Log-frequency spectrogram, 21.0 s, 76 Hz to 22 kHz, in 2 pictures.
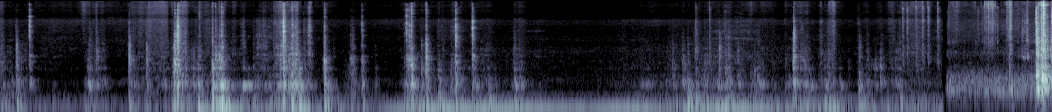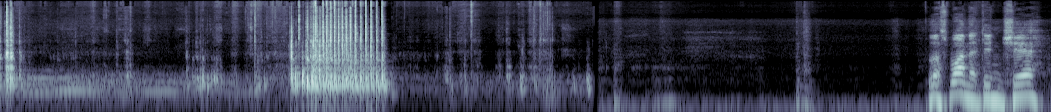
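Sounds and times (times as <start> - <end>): impact wrench hammering: 13.4 - 14.4.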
